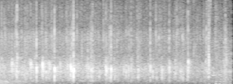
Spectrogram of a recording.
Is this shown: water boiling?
no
